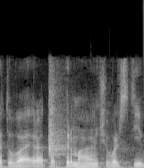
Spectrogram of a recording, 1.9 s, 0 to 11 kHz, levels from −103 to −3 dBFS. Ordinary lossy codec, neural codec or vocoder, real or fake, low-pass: AAC, 48 kbps; none; real; 7.2 kHz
